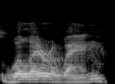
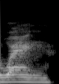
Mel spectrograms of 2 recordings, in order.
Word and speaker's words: Werowang: The name of the station is Werowang. Um uh but it doesn't look like that's spelled. Uh and in fact locals just call it the Wang rather than trying to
